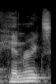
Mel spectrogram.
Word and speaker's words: Hinrichs: Hi, I'm Henrichs. It's spelled Hinrichs.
